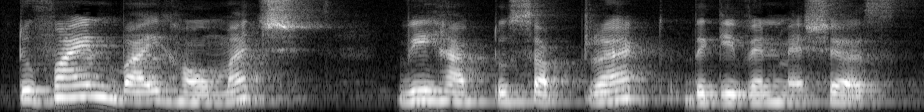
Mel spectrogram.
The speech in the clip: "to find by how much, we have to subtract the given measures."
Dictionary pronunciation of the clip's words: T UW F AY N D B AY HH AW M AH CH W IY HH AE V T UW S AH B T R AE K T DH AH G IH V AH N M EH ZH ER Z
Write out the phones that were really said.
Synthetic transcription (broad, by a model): T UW F AY N D B AY HH AW M AH CH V IY HH AE V T UW S AH B T R AE K T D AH G IH V AH N M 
